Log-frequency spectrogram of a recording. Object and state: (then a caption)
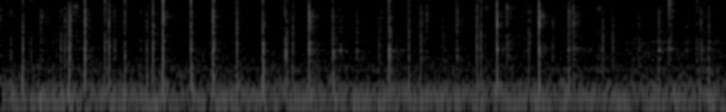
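Plastic brick mosaic tapped with nails. A flat, hand-sized green and white mushroom mosaic built from plastic LEGO bricks is scratched and tapped rapidly with fingernails. Quick, dry plastic clicks and faint scratches follow one another irregularly, each dying away almost at once, over a steady low hum.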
